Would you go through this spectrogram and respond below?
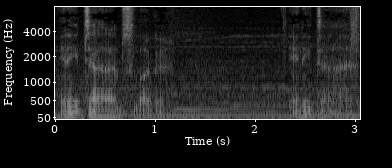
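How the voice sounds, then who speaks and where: An actor playing a weary, washed-up American boxer, gentle but proud and disillusioned, in a radio drama. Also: male voice, rumbling low, slow pace, vocal fry, loud music behind the voice, heavily acted. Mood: gently reassuring.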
